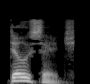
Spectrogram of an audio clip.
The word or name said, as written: dosage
